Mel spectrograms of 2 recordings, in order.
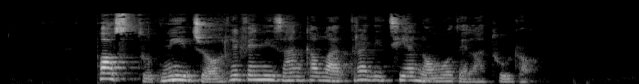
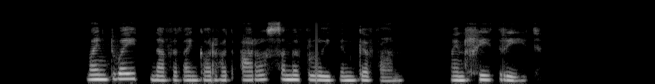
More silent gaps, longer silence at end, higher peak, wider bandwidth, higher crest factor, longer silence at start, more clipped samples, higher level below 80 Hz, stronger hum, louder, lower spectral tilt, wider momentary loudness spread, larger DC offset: second, none vs 4.11-4.49 s; about the same, 1.1 s vs 1.15 s; first, -2 dBFS vs -10 dBFS; first, 12 kHz vs 7.6 kHz; first, 24 dB vs 16 dB; first, 1 s vs 0.85 s; neither; about the same, -66 dBFS vs -64 dBFS; neither; first, -22 LUFS vs -25 LUFS; second, -3 dB/octave vs -7 dB/octave; first, 18 LU vs 12 LU; neither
